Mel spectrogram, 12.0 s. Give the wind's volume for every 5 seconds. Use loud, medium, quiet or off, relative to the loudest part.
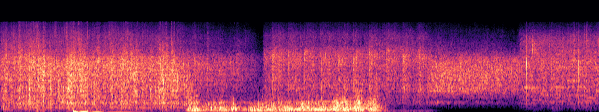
loud, loud, off.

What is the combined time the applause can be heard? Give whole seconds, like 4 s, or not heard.
12 s.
